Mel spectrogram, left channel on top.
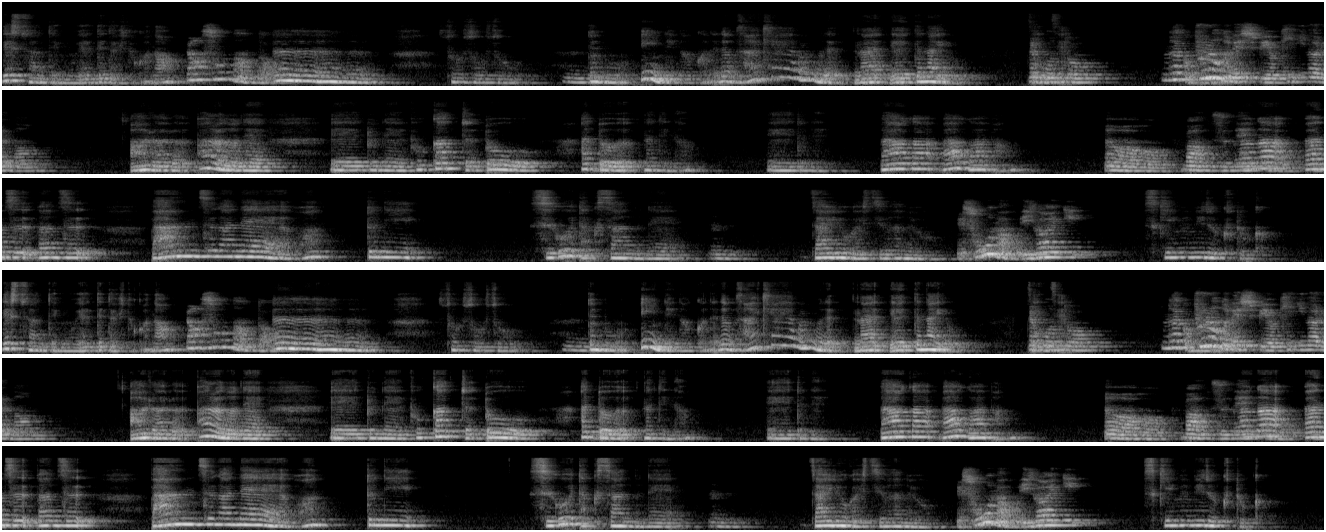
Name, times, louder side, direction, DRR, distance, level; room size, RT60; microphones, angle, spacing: voice 1, 0.0-1.8 2.7-4.1 4.5-5.2 5.9-9.6 10.3-10.7 11.9-12.1 14.5-15.8 16.1-18.5 18.8-20.1 20.9-21.5 22.0-23.4 25.0-25.1 25.6-27.3 27.9-29.8 30.1-30.6 31.7-33.3 34.5-35.8 37.9-39.0, right 2 dB, 30° right, 3 dB, 0.4 m, -22 dB
voice 2, 1.8-2.8 5.6-6.1 10.3-10.9 11.6-13.6 15.4-15.8 19.1-19.3 24.2-26.6 33.5-33.8 36.0-37.2, left 1 dB, 70° right, -6 dB, 0.8 m, -24 dB
4.1 x 2.1 x 2.6 m, 0.75 s
head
